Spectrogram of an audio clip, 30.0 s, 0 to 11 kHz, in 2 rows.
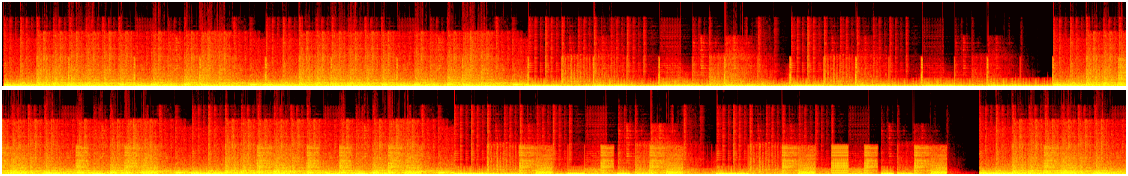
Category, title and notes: Music > Multiple instruments
Short Track #3566 (Industraumatic)
Track taken from the Industraumatic Project.
Noise, Underground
